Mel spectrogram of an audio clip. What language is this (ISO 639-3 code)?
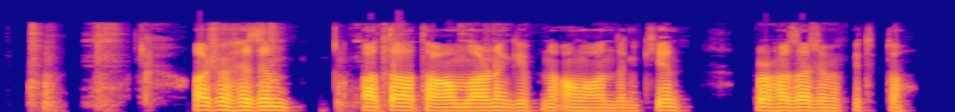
uig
